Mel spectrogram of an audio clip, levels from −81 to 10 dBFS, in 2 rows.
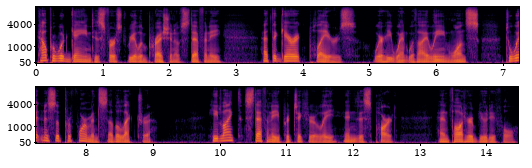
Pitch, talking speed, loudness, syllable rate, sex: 100 Hz, 145 wpm, -22 LUFS, 5.1 syllables/s, male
